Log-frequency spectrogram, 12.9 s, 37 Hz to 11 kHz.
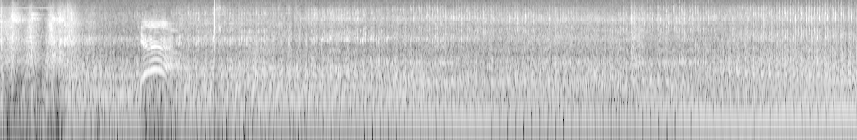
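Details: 1987 Toyota Supra MKIII with swapped 350 Chevrolet Vortec V8 and 700R4, restarted after rebuild with distributor cap corrected 180° and valve lash reset, open unwelded exhaust: deep, even V8 rumble, steady firing, no knocks or misses; normal running.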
